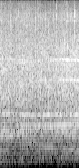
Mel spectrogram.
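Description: An audience claps together in a steady, dense burst of applause that fills the room at an even loudness, with no voices rising above it.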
